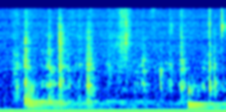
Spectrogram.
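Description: A long, steady hesitation hum from a man's voice, held for over a second, with a second short one near the end. A few faint clicks from handling a cardboard toy box run under it.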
